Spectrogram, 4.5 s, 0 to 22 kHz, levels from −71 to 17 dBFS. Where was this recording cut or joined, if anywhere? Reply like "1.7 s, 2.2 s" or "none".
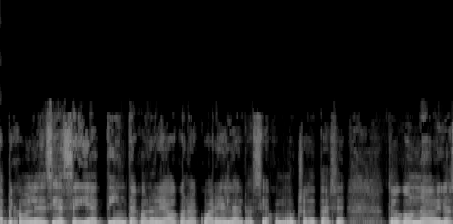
2.7 s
